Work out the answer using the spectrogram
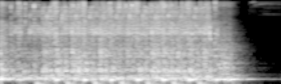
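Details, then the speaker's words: Murray riding mower ("Hooptie Murray") first crank after dashboard wiring and harness work: key turn, carburetor solenoid clicks, then a labouring crank with rough pulse about four per second and harsh growl before cutting out; starter sounds unhealthy, owner may rebuild the other, better-sounding starter. "A starter definitely does not sound the healthiest. The other starter did sound better, so I might try and rebuild the other starter and put it back into place on here."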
